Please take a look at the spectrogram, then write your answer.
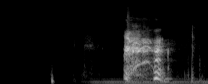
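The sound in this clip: A short, dry cough from an irritated throat: a single rough burst with two quick pulses, loud and alone after a faint click and a moment of quiet.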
